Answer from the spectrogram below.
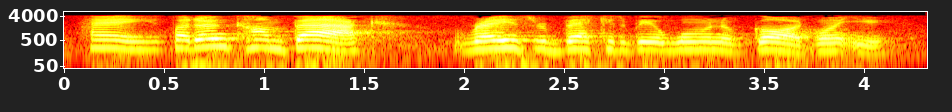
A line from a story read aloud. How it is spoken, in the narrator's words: Keith kind of called out to Melody and said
